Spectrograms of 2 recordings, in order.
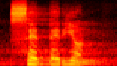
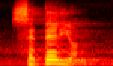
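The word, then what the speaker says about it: αἰσθητήριον: fácil pronunciación Por cierto ahí seterión seterion porque Tienes acento en la e saben qué quiere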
